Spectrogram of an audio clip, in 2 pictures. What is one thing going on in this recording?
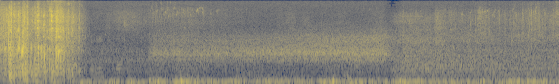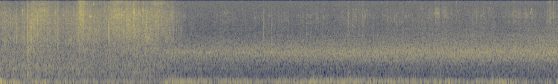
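Bicycle tyres roll along a paved road.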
